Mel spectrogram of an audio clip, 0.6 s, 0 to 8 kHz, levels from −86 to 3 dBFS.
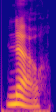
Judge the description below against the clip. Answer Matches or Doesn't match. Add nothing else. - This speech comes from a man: Doesn't match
